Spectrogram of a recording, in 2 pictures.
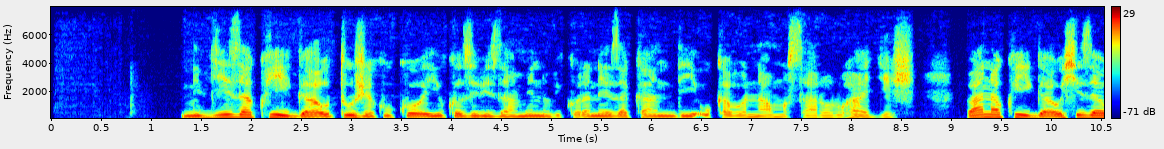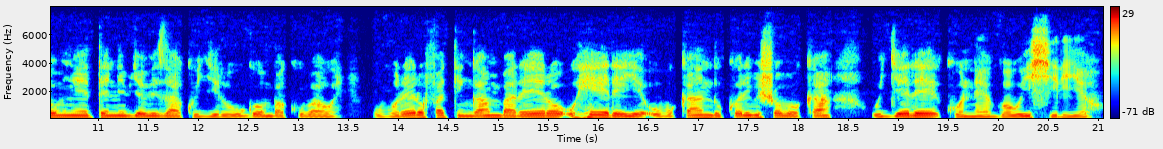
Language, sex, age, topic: Kinyarwanda, male, 18-24, education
